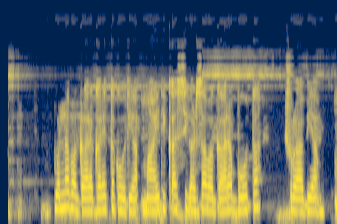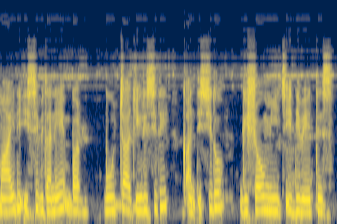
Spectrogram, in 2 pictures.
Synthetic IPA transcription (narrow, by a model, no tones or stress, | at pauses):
bɔlːɐbɐɡːaːɾɐkɐɾɛt̪ːɐko̞ːt̪ɪjɐmaːjɪd̪ɪkʼɐsːɪɡɐɾsɐbɐɡːaːɾɐbo̞ːt̪ːɐʃʊɾaːbɪjɐ | maːjɪd̪ɪʔɪsːɪbɪt̪ɐne̞ː | buːt͡ʃːaːt͡ʃʼiːɾɪsːɪd̪ɪkʼɐ̰nt̪ʼːɪsːɪd̪ɔɡɪʃːɐwmiːt͡ʃʼːiːd̪ɪbe̞ːt̪ːe̞ːs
